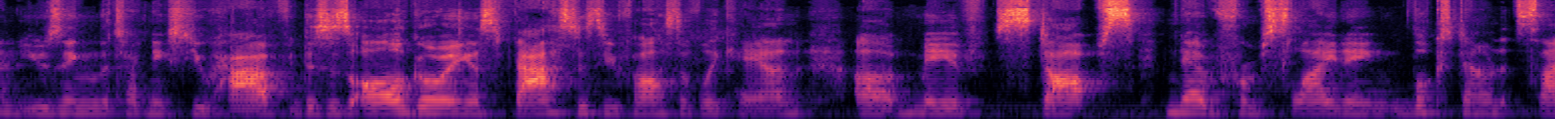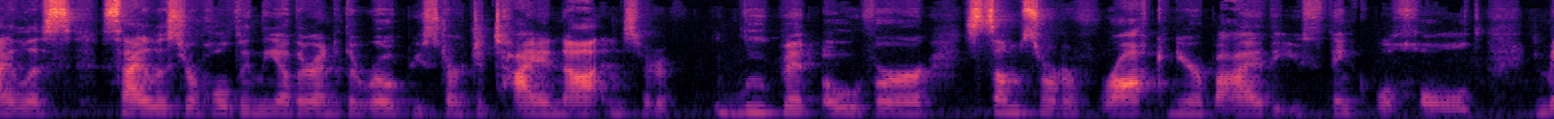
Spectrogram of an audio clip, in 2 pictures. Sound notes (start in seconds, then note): none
